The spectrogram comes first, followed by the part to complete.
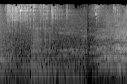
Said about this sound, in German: Das ist doch nicht der richtige Schlüssel.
